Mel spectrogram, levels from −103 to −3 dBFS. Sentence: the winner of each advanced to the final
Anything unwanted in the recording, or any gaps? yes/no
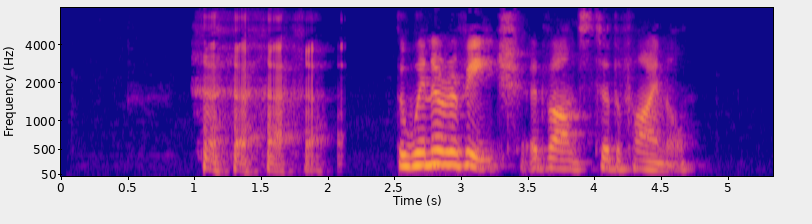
yes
